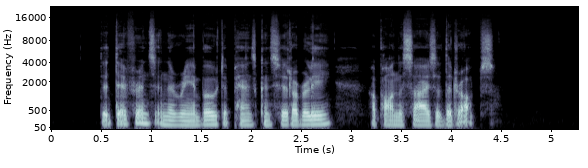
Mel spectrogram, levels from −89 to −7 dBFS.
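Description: No technical faults are audible anywhere in the recording.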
